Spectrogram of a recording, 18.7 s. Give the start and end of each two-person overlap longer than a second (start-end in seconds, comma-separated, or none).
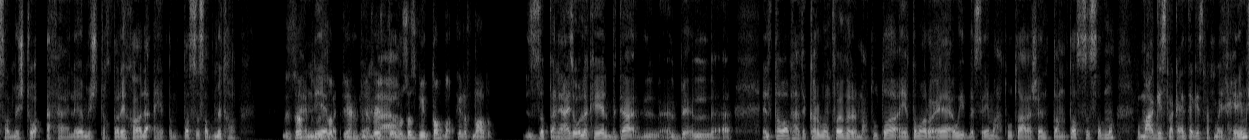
4.5-6.1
